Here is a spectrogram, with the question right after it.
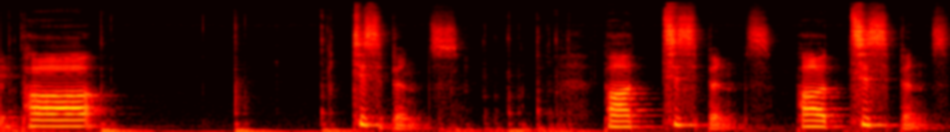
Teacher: The it, because it comes between two unvoiced syllables, I don't give it a lot of voice. It's between these t's.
